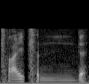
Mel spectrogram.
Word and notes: tytnnd: owstwecian

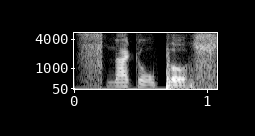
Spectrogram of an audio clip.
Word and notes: snagglepus: owstwecian

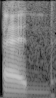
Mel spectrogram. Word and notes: en: Owstwecian

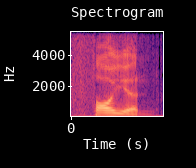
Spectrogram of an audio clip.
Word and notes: thoien: owstwecian

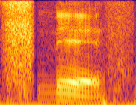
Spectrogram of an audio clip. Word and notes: snaeth: owstwecian

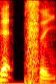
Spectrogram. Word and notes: depsze: Owstwecian

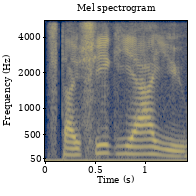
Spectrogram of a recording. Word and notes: styshegeiieu: owstwecian

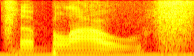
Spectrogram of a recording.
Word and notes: toblous: owstwecian

